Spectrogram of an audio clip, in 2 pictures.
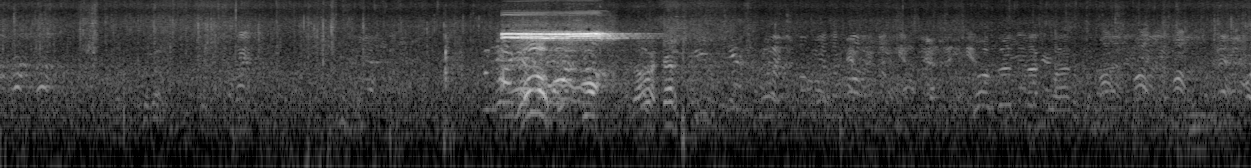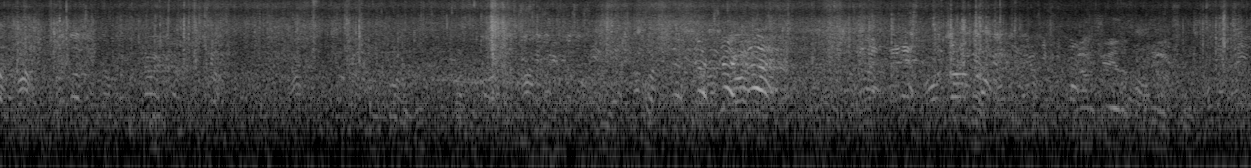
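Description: Men shout to each other at a distance outdoors.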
